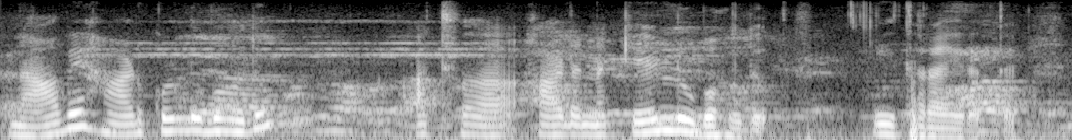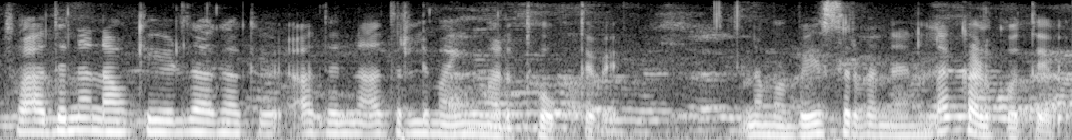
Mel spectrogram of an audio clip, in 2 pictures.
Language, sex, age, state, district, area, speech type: Kannada, female, 30-45, Karnataka, Bellary, rural, spontaneous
